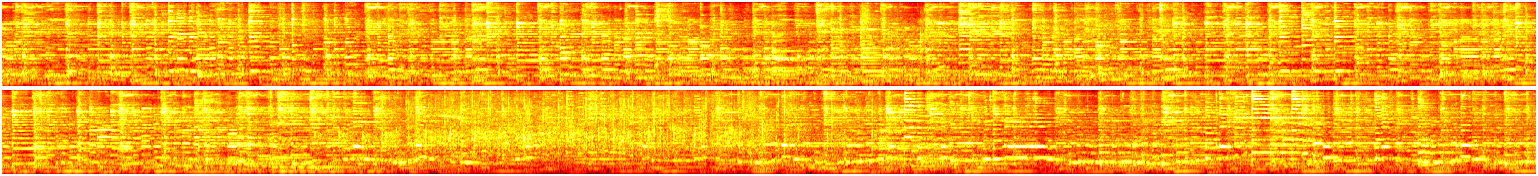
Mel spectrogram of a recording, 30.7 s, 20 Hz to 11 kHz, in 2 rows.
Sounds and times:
Bluegrass: 0.0 - 30.6
Guitar: 0.0 - 30.6.

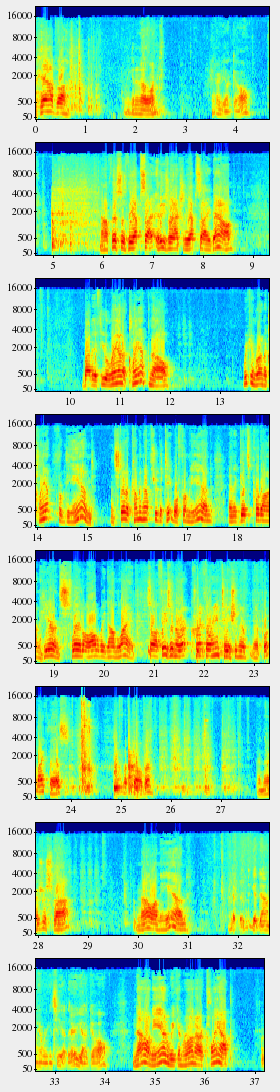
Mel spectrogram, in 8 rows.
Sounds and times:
Speech: 0.0 - 0.8, 1.7 - 2.6, 3.5 - 4.4, 5.9 - 8.7, 10.2 - 12.1, 13.5 - 24.1, 24.9 - 25.7, 27.7 - 28.8, 30.0 - 31.1, 31.8 - 36.7
Inside, small room: 0.0 - 37.1.

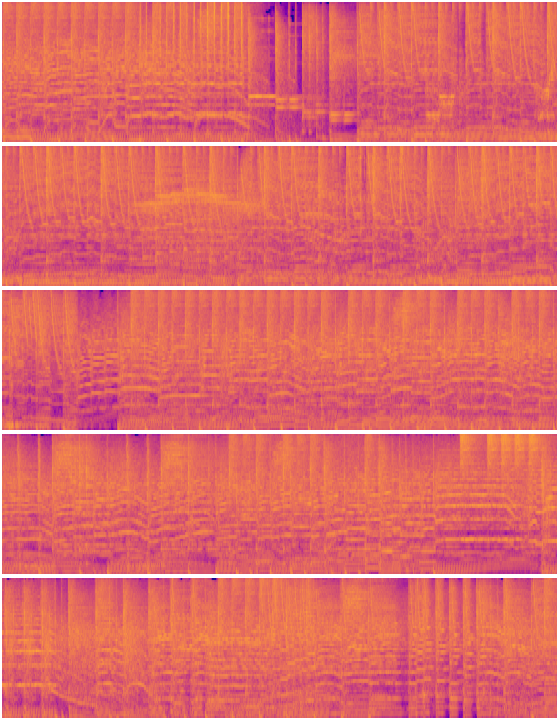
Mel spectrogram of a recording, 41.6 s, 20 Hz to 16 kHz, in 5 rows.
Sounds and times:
Independent music: 0.0 - 41.6.

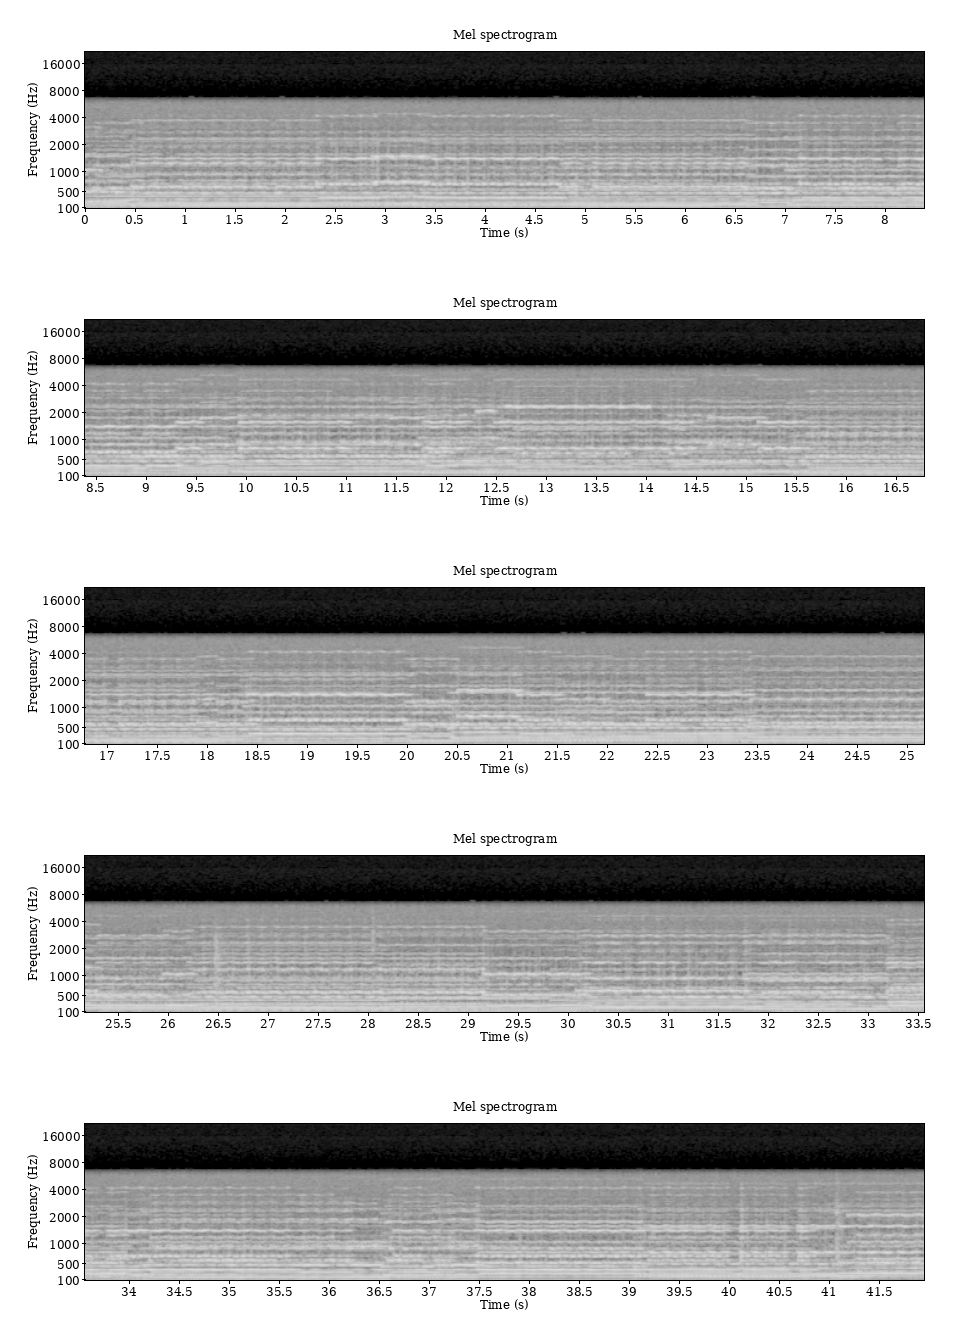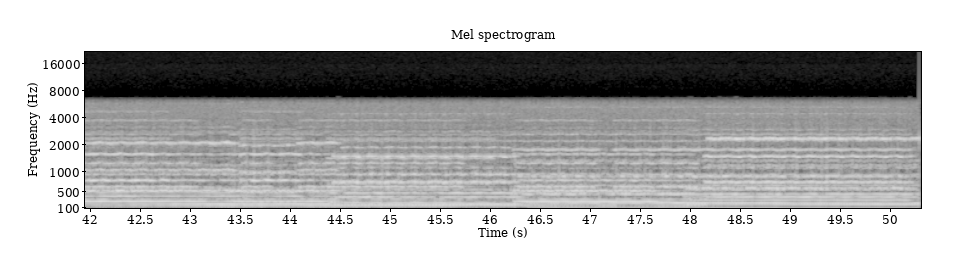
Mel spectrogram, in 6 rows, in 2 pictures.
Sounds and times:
Hammond organ: 0.0 - 50.3.

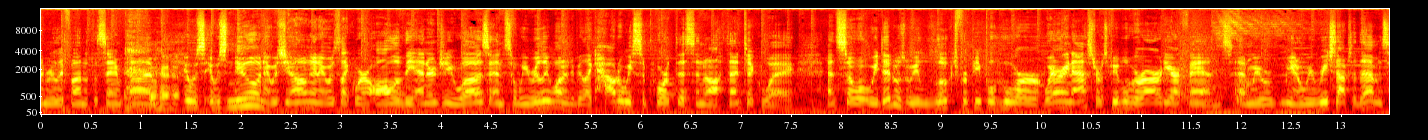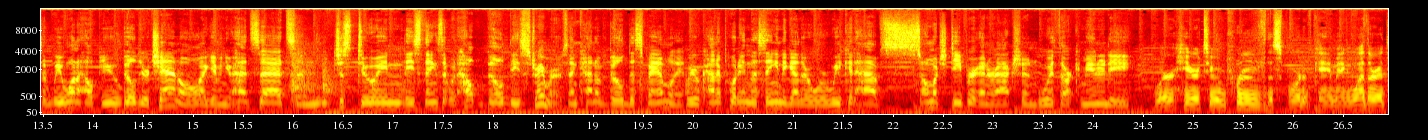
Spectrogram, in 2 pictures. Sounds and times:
Music: 0.0 - 26.9
Speech: 0.0 - 26.9.

